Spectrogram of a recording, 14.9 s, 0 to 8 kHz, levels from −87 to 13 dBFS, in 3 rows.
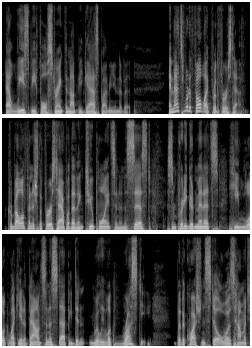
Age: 30-49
